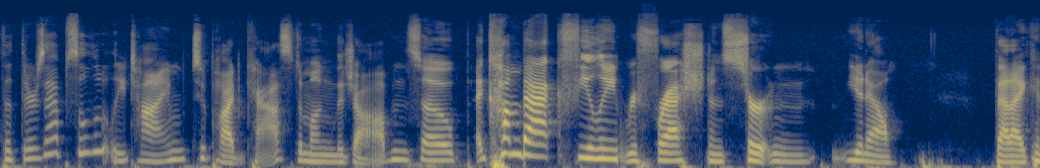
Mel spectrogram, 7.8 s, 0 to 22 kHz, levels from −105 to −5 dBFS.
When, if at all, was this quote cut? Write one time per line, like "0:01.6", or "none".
0:04.6

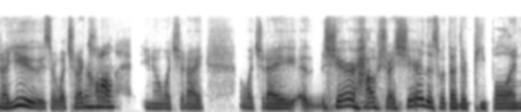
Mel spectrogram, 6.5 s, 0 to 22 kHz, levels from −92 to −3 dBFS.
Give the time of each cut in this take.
none

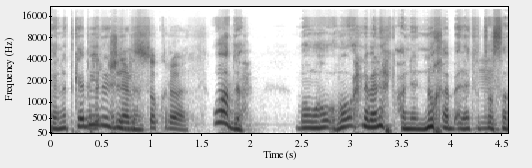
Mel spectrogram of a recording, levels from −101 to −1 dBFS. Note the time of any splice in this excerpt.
0:03.4

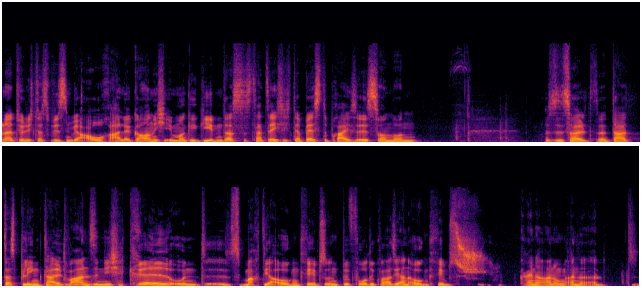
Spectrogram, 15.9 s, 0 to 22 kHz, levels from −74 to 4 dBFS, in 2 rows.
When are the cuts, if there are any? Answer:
none

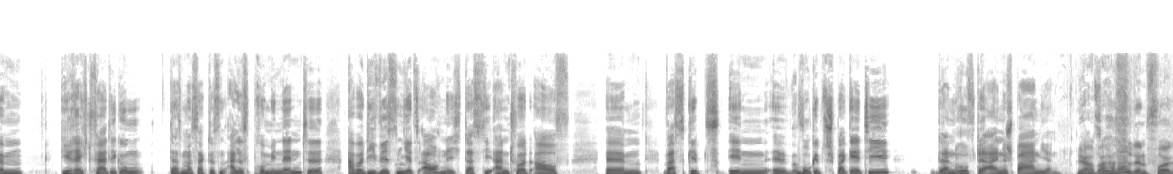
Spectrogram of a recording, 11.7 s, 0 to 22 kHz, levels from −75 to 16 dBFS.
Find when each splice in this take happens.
none

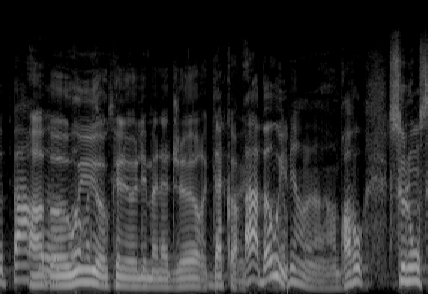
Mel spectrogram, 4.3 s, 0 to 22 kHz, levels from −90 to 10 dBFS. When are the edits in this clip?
0:02.9

